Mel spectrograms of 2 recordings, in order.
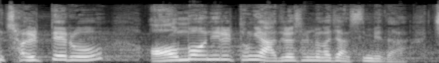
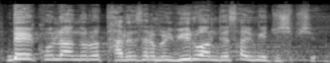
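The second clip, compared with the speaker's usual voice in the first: higher, earnest prayer voice; 6 semitones higher than usual. Shown as a demonstration. Pastor modelling a prayer for the congregation, earnest. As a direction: lift the words up as a plea. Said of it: "이런 기도하고 싶은 분".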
